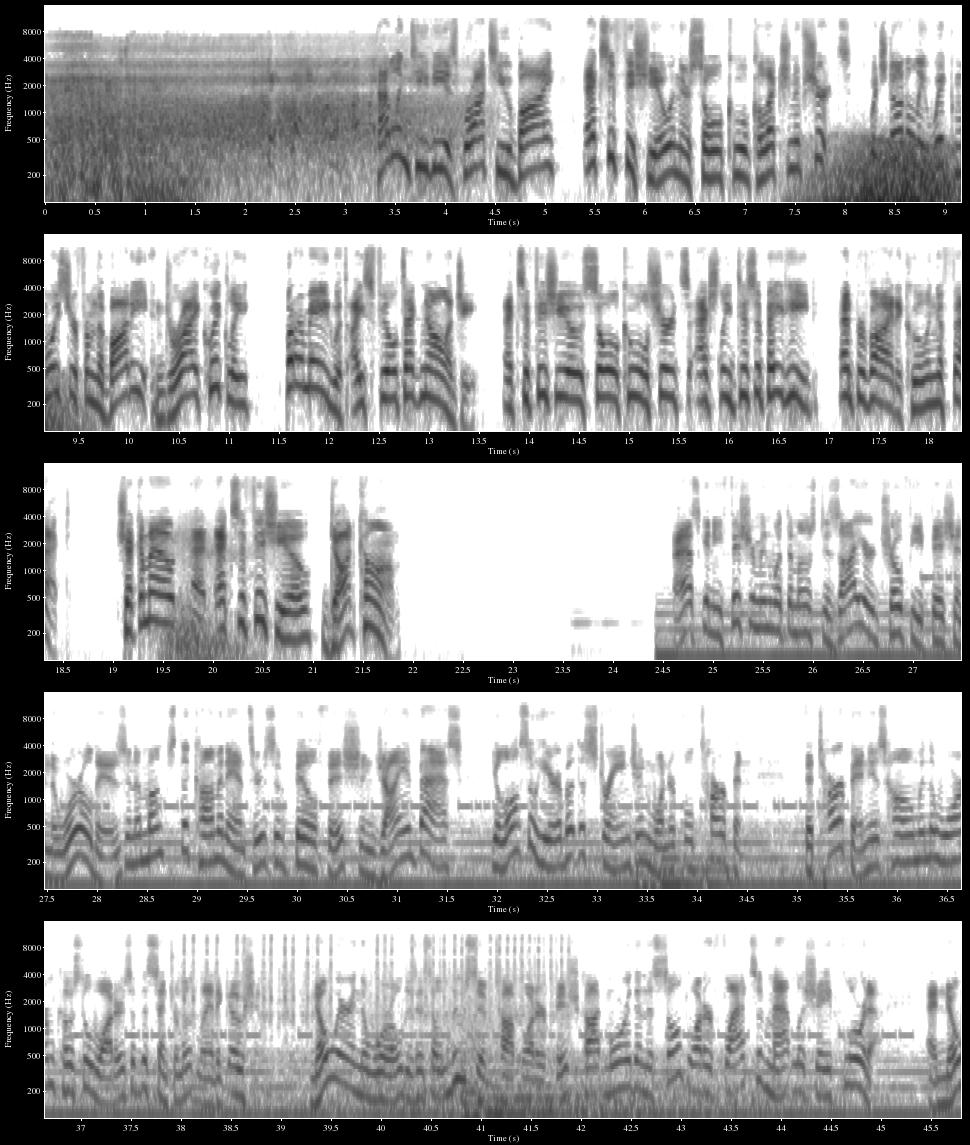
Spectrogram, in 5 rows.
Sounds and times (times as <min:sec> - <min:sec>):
Speech: 0:02.2 - 0:21.9, 0:24.6 - 0:45.8.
